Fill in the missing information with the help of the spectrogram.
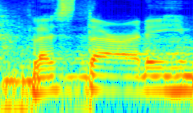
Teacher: mim sukun ketemu ba maka di disamarkan di sini ditahan terlebih dahulu. Jangan terburu-buru.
